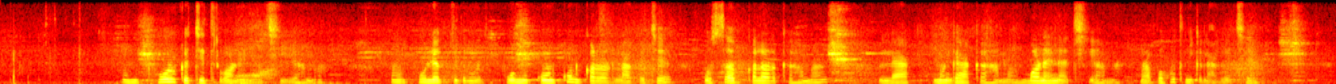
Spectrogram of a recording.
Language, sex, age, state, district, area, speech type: Maithili, female, 30-45, Bihar, Araria, rural, spontaneous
